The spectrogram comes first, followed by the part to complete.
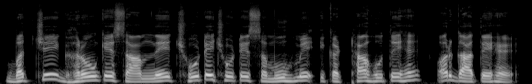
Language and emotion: Hindi, neutral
